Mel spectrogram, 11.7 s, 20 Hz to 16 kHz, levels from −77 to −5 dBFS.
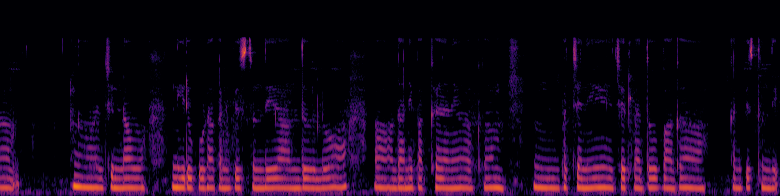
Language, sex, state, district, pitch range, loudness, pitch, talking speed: Telugu, female, Andhra Pradesh, Anantapur, 175-185 Hz, -37 LUFS, 180 Hz, 75 wpm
